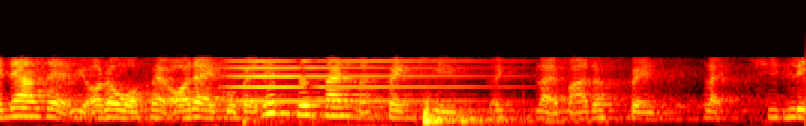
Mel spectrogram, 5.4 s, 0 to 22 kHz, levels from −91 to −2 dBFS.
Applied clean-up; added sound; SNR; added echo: none; Bowed string instrument; 4 dB; reverberation time 2.1 s.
